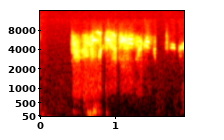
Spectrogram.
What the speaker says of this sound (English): The birds are still singing and the rain has stayed off.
